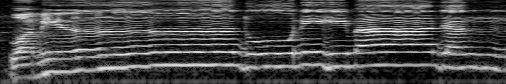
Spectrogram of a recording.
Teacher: نون ساکن کے بعد دال حروف اخفا میں سے ہے تو یہاں پر اخفا ہوگا یعنی غنہ زمانی کر کے پڑھیں گے۔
